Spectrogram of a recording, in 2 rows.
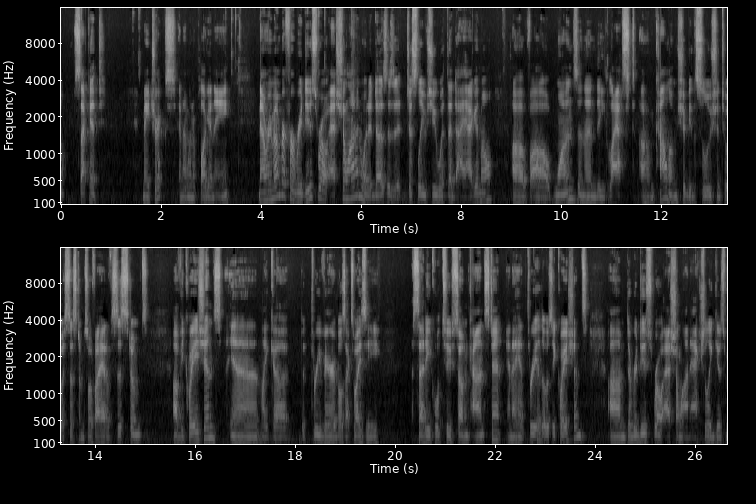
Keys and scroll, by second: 3.5 Return, 5.3 ).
